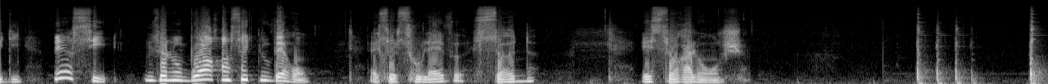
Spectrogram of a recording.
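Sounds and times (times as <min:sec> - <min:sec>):
speech: 0:00.0 - 0:05.4, 0:06.4 - 0:07.6
knocking on a door: 0:09.2 - 0:10.4.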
